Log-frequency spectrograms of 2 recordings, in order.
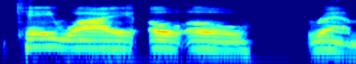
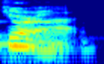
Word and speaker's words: Kyurem: I did look it up in a book. It's pronounced like a Kyoo Rem. Kyurem.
